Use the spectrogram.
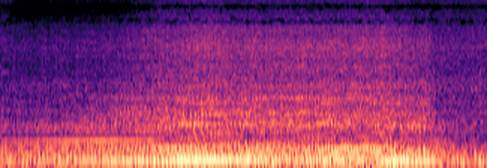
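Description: Loud Dodge Charger Scat Pack engine revving hard in traffic, a steady deep roar that climbs and swells around the middle, then drops back abruptly near the end as it shifts, heard up close with no talking.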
